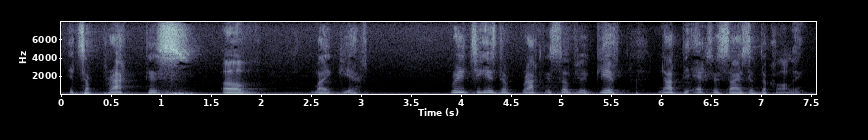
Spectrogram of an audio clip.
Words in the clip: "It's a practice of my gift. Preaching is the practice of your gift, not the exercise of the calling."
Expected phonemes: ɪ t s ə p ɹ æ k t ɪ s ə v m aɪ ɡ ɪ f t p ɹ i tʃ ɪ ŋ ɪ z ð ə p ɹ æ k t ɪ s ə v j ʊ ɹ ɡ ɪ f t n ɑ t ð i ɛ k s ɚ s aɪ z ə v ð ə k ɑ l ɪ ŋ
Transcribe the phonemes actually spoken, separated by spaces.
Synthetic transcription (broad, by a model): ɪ t s ə p ɹ æ k t ɪ s ə v m aɪ ɡ ɪ f t p ɹ i tʃ ɪ ŋ ɪ z ð ə p ɹ æ k t ɪ s ə v j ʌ ɹ ɡ ɪ f t n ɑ t ð i ɛ k s ɚ s aɪ z ə v ð ə k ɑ l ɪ ŋ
